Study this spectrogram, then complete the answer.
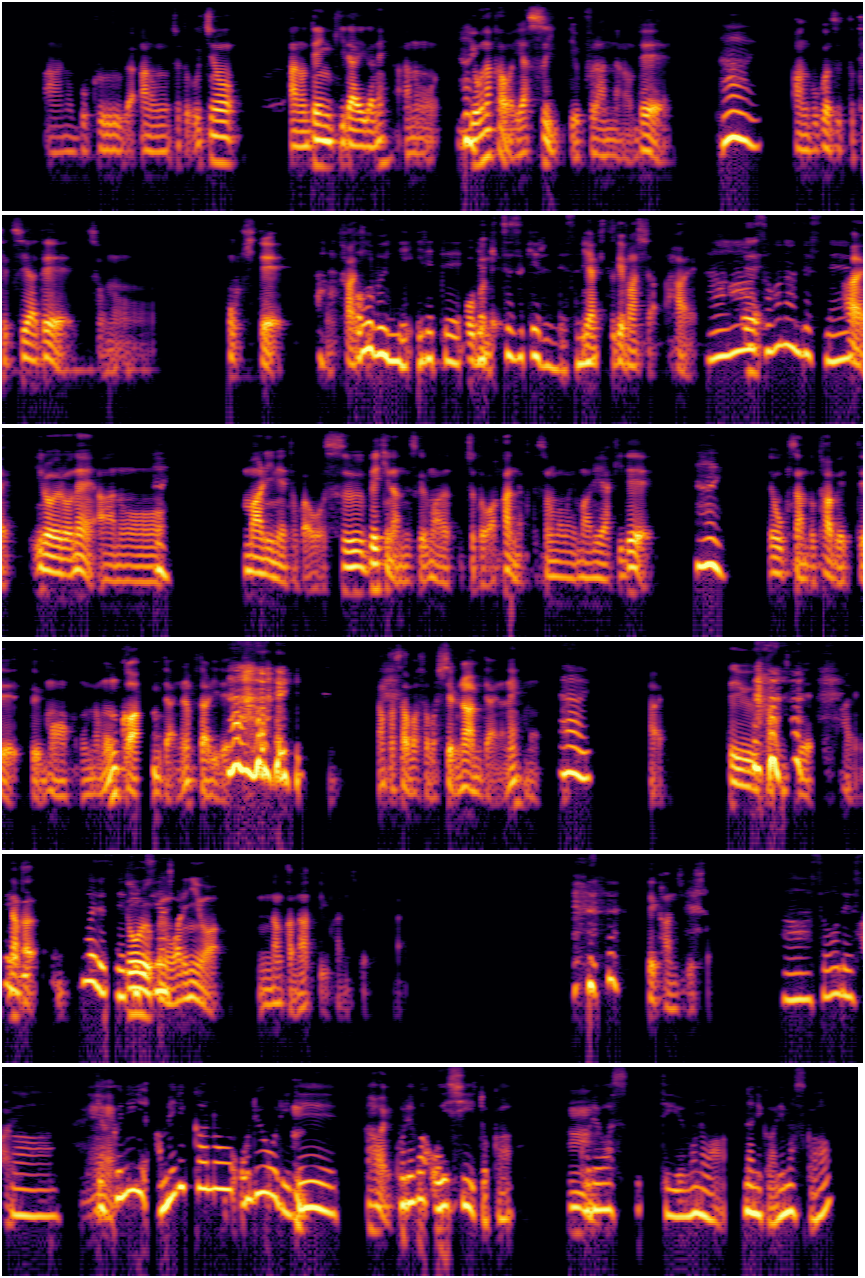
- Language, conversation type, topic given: Japanese, unstructured, あなたの地域の伝統的な料理は何ですか？
- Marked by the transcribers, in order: tapping; other background noise; unintelligible speech; laughing while speaking: "はい"; laugh; unintelligible speech; chuckle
